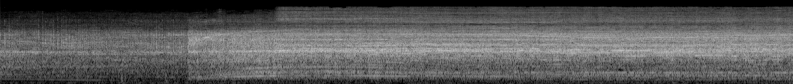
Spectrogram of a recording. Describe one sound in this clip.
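An angle grinder whines as it spins.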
